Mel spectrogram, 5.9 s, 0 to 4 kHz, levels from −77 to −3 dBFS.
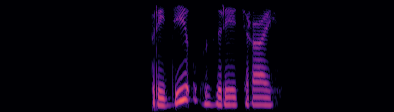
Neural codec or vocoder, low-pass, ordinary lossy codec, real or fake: none; 3.6 kHz; none; real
